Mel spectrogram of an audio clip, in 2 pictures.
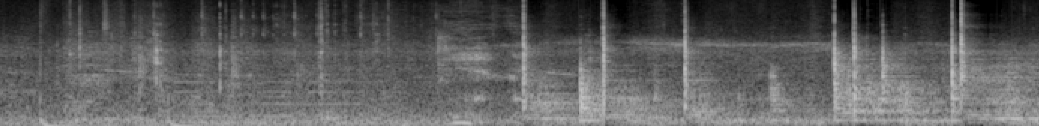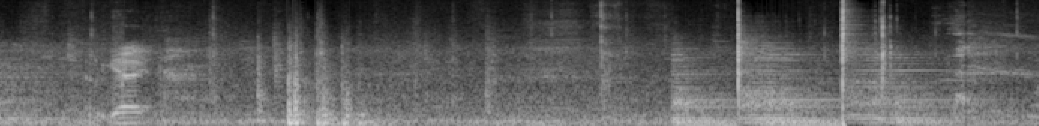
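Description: A series of hard knocks on metal, starting about two and a half seconds in and coming again near the end, some followed by a brief ringing. These are strikes at a partly sawn jump collar on a boat's steel rudder shaft, trying to break it off.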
